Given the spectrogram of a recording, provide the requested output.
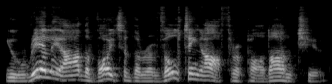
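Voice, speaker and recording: A woman's voice: fairly low pitch, big pitch swings, fairly quick. A woman playing a haughty, self-absorbed, hungry spider queen in a radio drama, speaking in an imperious, dismissive and self-justifying way. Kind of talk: theatrical radio drama acting.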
